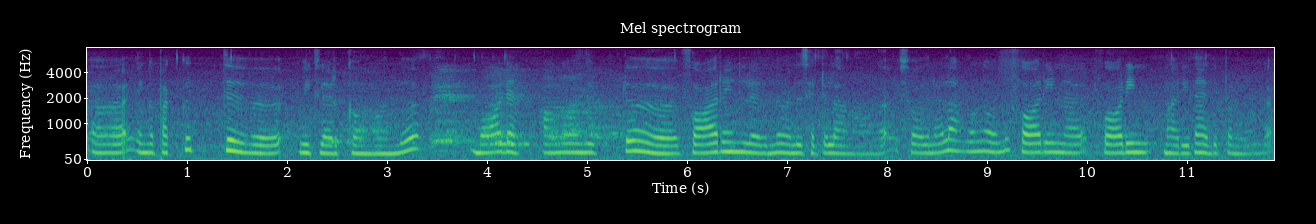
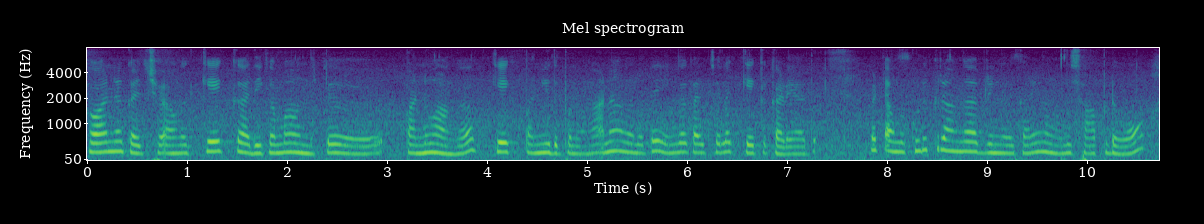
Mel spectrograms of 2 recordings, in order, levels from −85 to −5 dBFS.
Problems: none marked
